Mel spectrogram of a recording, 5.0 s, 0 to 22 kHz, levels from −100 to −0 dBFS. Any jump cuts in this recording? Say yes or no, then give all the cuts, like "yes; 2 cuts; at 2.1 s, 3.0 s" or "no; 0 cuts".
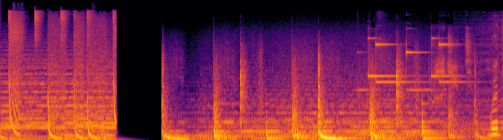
yes; 1 cut; at 1.2 s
